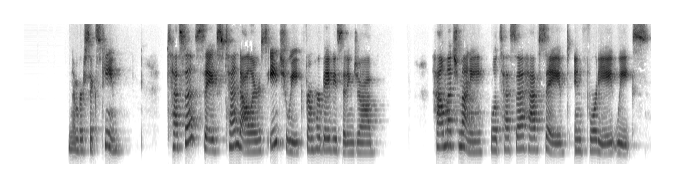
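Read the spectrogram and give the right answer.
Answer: $480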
